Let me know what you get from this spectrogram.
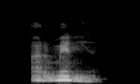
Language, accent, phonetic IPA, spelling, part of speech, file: Catalan, Valencia, [aɾˈmɛ.ni.a], Armènia, proper noun, LL-Q7026 (cat)-Armènia.wav
- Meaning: Armenia (a country in the South Caucasus region of Asia, sometimes considered to belong politically to Europe)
